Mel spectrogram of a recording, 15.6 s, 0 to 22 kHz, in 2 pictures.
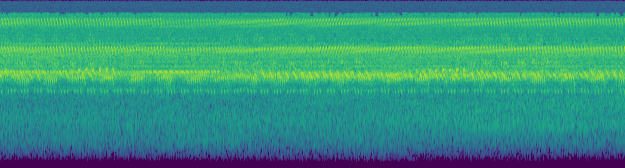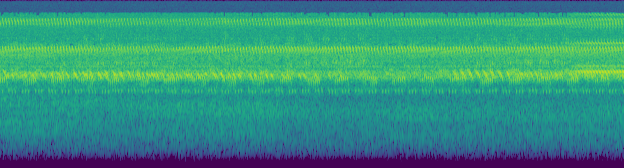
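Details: Chorus of bell crickets and other crickets recorded in Narita, Chiba Prefecture, Japan, using a TASCAM Portacapture X8: layered high, rapidly pulsing chirps from many insects form a continuous even wall of sound throughout.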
